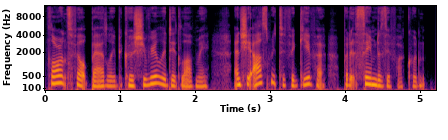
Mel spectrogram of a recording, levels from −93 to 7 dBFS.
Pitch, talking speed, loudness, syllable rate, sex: 190 Hz, 265 wpm, -22 LUFS, 7.5 syllables/s, female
